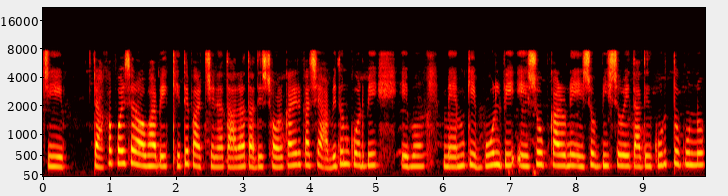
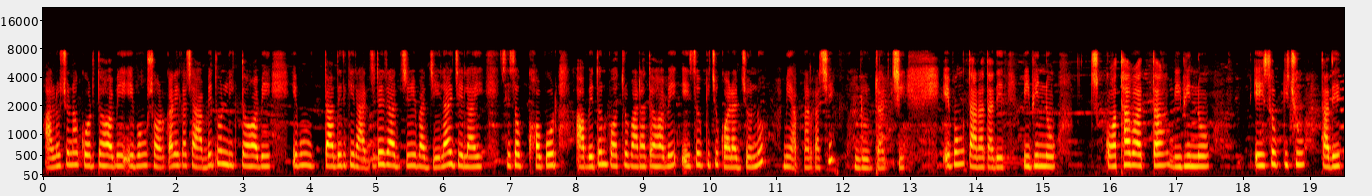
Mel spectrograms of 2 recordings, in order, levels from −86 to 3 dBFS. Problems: continuous background conversations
